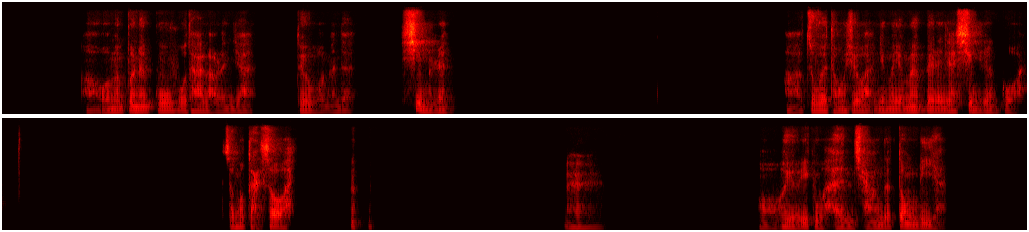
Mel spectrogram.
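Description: An elderly man speaks calmly and cheerfully into a microphone, in short phrases with pauses.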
